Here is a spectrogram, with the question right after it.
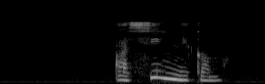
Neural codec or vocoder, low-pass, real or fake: codec, 44.1 kHz, 7.8 kbps, Pupu-Codec; 7.2 kHz; fake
